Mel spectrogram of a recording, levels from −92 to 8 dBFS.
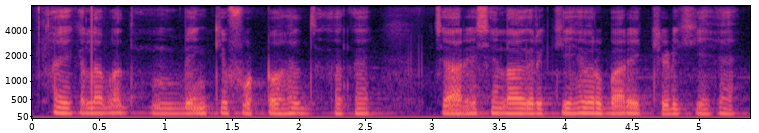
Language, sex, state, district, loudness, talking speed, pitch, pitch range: Hindi, male, Rajasthan, Nagaur, -24 LUFS, 200 wpm, 135 Hz, 130-140 Hz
